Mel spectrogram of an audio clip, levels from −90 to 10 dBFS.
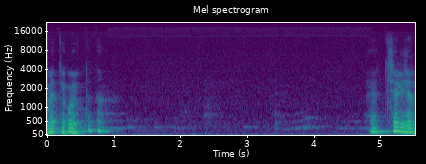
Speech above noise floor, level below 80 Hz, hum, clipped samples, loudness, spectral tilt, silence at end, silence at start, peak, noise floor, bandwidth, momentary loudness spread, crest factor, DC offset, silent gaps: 36 dB; -66 dBFS; none; under 0.1%; -28 LUFS; -8.5 dB/octave; 0 s; 0 s; -10 dBFS; -61 dBFS; 18.5 kHz; 14 LU; 20 dB; under 0.1%; none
